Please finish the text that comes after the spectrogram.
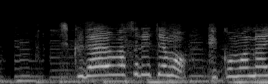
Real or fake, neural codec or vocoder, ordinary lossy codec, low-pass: real; none; Opus, 16 kbps; 7.2 kHz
